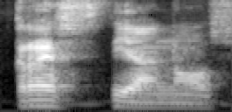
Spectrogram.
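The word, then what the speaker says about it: Χρηστιανός: tau ini adalah namanya jadi ini bacanya kalau nggak dihapus harusnya kres bukan cristianos nah ini kelihatan kan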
